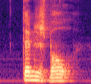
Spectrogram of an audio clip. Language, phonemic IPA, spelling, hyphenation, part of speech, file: Dutch, /ˈtɛ.nəsˌbɑl/, tennisbal, ten‧nis‧bal, noun, Nl-tennisbal.ogg
- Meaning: tennis ball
